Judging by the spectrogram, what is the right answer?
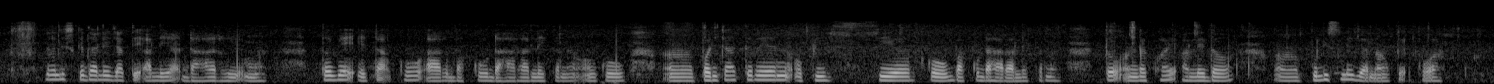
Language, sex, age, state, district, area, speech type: Santali, female, 30-45, West Bengal, Uttar Dinajpur, rural, spontaneous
